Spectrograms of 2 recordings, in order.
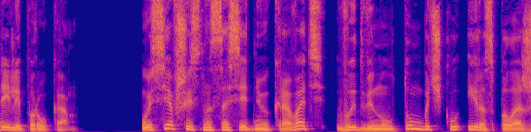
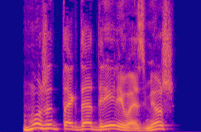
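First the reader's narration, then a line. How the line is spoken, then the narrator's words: Snort. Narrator (Russian): хмыкнул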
